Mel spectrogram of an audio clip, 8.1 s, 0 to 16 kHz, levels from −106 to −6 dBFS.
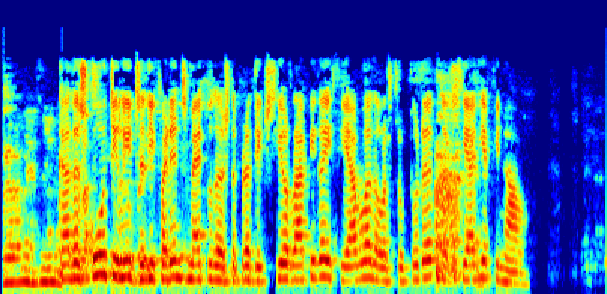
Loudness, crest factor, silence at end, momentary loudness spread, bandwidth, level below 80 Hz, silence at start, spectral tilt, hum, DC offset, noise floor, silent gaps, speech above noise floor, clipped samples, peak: -15 LUFS; 16 dB; 1.1 s; 8 LU; 7.8 kHz; -54 dBFS; 0.05 s; -4 dB/octave; none; under 0.1%; -81 dBFS; none; 66 dB; under 0.1%; 0 dBFS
